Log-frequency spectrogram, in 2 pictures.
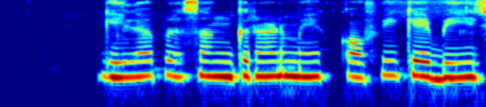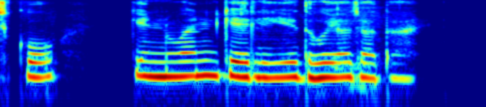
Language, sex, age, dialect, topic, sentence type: Hindi, male, 18-24, Hindustani Malvi Khadi Boli, agriculture, statement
